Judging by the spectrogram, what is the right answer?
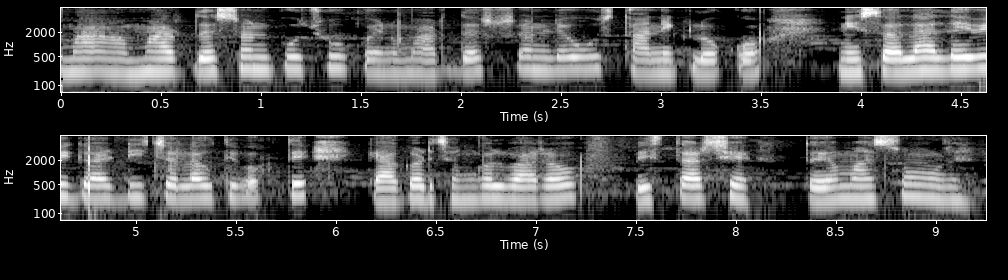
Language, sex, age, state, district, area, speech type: Gujarati, female, 18-30, Gujarat, Rajkot, rural, spontaneous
